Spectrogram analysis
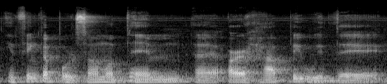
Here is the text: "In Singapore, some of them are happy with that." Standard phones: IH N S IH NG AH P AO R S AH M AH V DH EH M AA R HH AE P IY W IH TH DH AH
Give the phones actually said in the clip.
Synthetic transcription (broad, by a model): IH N TH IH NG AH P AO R S AH M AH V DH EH M AA R HH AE P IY W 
